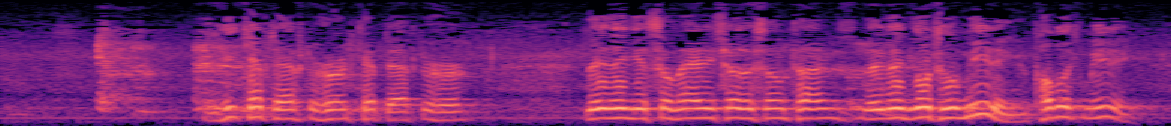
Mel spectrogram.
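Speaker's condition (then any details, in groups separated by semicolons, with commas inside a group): Parkinson's disease; sleep disrupted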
